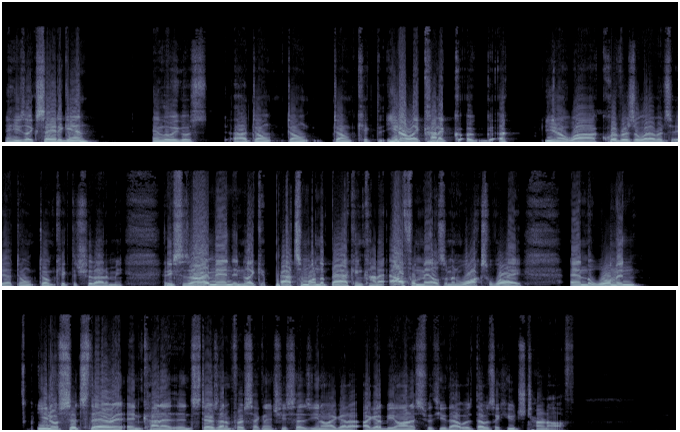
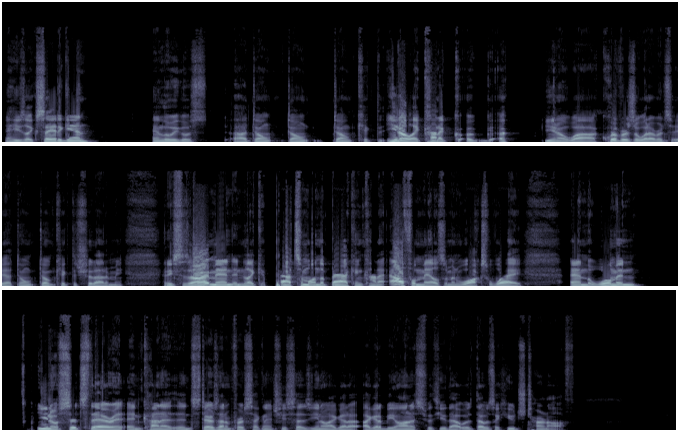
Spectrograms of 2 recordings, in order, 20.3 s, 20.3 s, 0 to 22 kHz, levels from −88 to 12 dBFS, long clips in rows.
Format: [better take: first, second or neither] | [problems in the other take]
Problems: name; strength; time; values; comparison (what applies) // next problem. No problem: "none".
second | distortion; heavy; 8 dB below the speech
